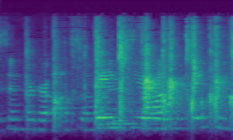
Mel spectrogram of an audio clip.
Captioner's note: applause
